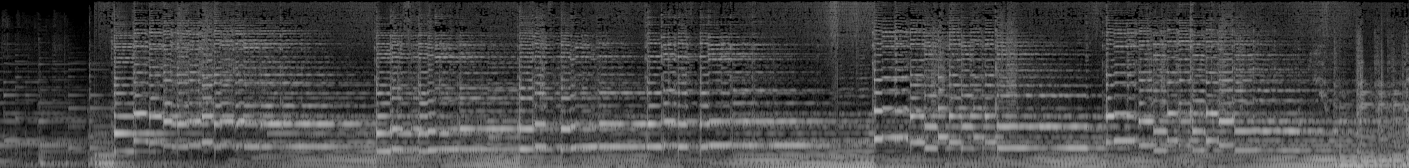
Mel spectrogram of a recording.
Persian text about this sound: اما آل میریم سراغ یک آهنگ.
